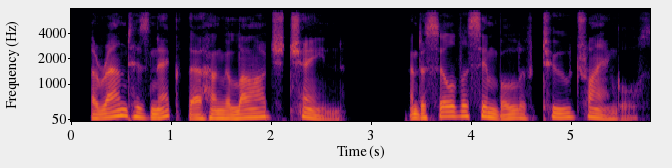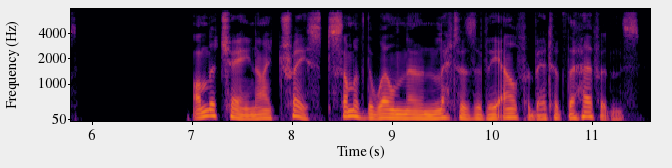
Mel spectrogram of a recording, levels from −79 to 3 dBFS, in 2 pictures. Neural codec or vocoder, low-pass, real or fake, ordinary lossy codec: codec, 16 kHz, 4 kbps, X-Codec, HuBERT features, trained on LibriSpeech; 7.2 kHz; fake; Opus, 64 kbps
